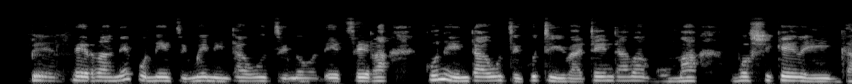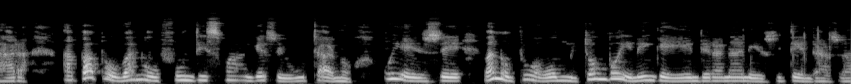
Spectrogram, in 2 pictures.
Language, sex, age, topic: Ndau, female, 25-35, health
